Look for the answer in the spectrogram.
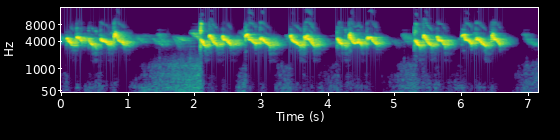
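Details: A caged Oriental white-eye, known locally as Mata Puteh Raja, delivers its opening song on 24 March 2022. Bright high twitters tumble in quick phrases, broken by a short pause filled with low rustling.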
